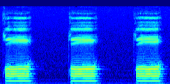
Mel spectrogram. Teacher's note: til uchi ikki udiltishimizning ust tarafiga tegadi va tilimizning orqa tarafi tanglayimizga yaqinlashadi.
